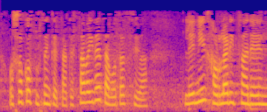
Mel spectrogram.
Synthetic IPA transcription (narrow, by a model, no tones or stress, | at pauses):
o̞so̞ko̞suse̞ŋke̞t̪ake̞st̪aβajðaet̪aβ̞o̞t̪asio̞a | le̞ːnikʝawɾlaɾit͡saɾe̞n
